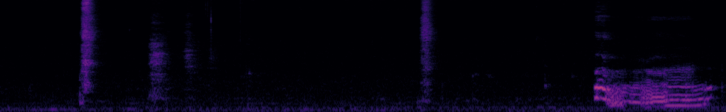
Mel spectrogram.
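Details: Chihuahua giving a slight threatening growl while its owner eats indoors; after soft clicks and a few taps, a wavering, harmonic, nasal grumble rises and falls for about a second, with a woman speaking Turkish nearby.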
